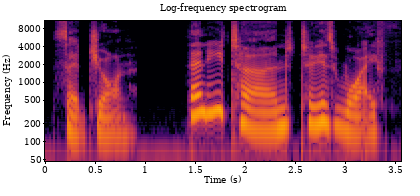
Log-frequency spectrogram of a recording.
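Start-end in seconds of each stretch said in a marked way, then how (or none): none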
